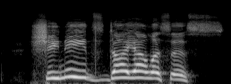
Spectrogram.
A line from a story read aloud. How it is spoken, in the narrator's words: announcing in a loud voice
